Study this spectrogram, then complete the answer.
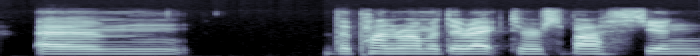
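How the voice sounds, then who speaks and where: Against a quiet background, a woman with a Scottish accent speaks at a fairly low pitch, the sound dry and close with no echo. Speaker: programme manager, webinar host. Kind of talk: webinar presentation. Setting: video call webinar.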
